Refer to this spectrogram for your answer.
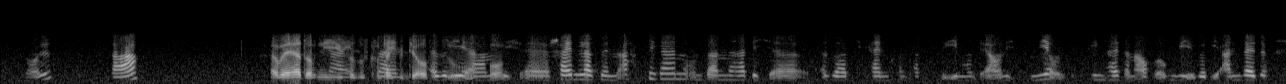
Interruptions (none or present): present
